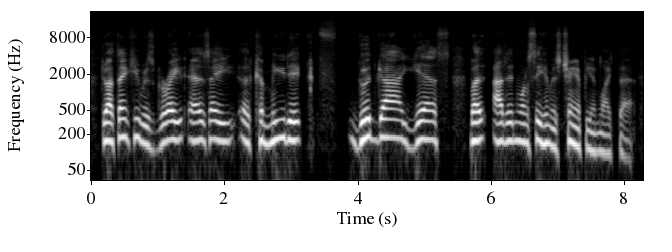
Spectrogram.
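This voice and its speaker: A man in a Kentucky accent at a fairly high pitch, ordinary pitch variation and a fairly slow pace, the sound dry and close with no echo on a very clean recording with a silent background. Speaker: wrestling podcast host. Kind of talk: casual chat.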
